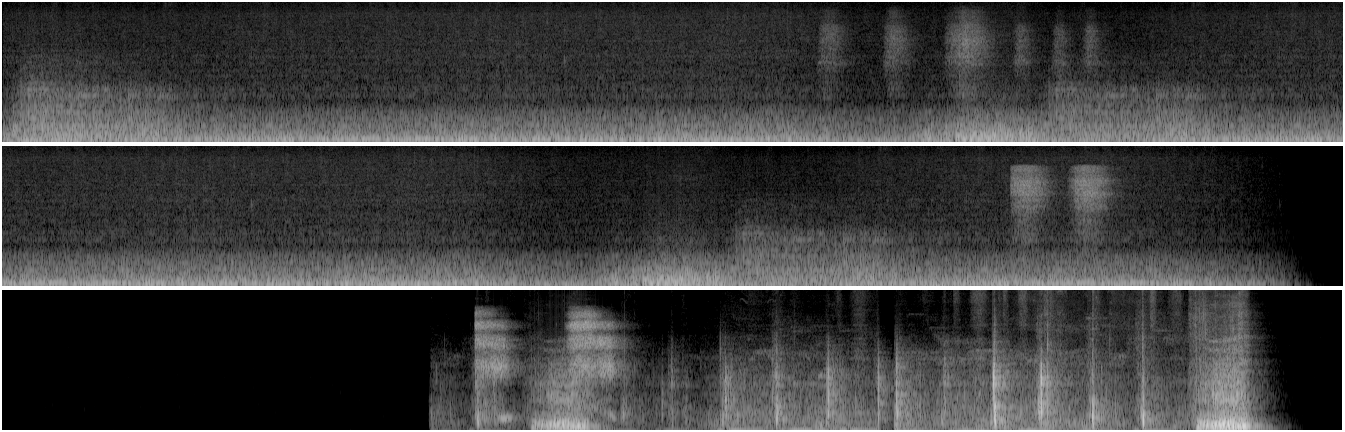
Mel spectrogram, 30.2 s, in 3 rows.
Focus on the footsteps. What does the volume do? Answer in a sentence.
The loudness of the footsteps goes down, then up.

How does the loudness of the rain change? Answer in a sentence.
The loudness of the rain stays about the same.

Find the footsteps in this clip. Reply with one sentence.
You can hear the footsteps from 23.6 to 29.5 s.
